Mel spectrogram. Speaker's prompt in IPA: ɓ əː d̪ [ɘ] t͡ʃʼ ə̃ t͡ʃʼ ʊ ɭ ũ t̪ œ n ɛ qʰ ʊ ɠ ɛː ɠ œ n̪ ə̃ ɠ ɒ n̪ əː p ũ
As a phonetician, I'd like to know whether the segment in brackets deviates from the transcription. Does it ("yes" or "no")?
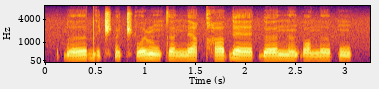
no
